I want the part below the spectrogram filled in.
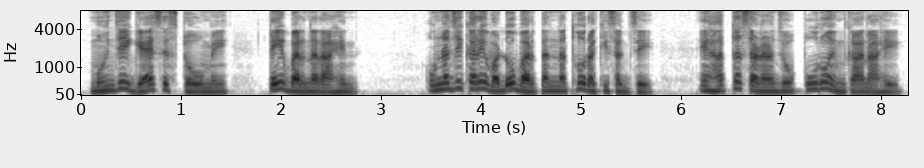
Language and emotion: Sindhi, neutral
